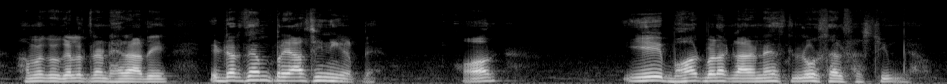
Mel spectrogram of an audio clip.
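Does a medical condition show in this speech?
Yes: cerebral palsy.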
